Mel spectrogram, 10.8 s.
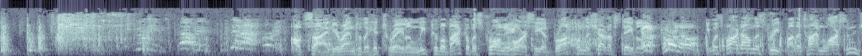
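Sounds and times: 
window glass breaking: 0.4 - 2.0
speech: 3.7 - 10.7.

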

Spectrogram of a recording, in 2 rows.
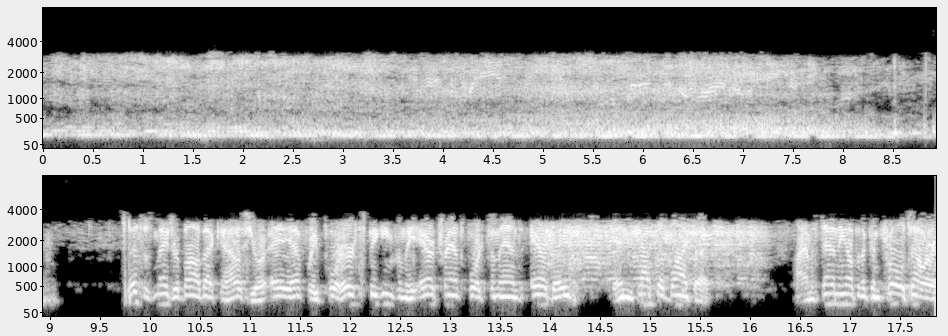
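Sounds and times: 
four-engine propeller C-54 airliner taking off: 0.0 - 9.1
speech: 10.2 - 15.9, 16.5 - 17.8.

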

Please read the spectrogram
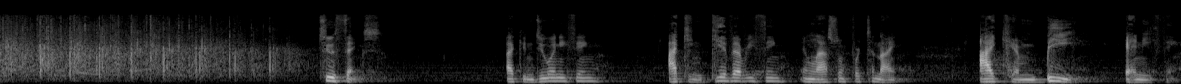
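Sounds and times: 
audience clapping: 0.0 - 3.2
speech: 3.2 - 3.9, 5.1 - 6.1, 6.7 - 9.1, 9.8 - 11.8.

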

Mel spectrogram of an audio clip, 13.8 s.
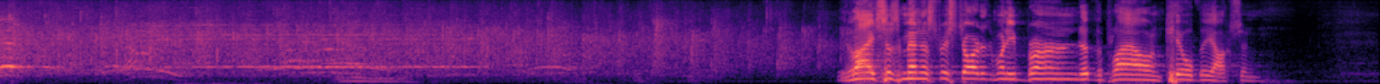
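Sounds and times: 
crowd audience clapping hands: 0.0 - 9.2
speech: 8.4 - 12.7.

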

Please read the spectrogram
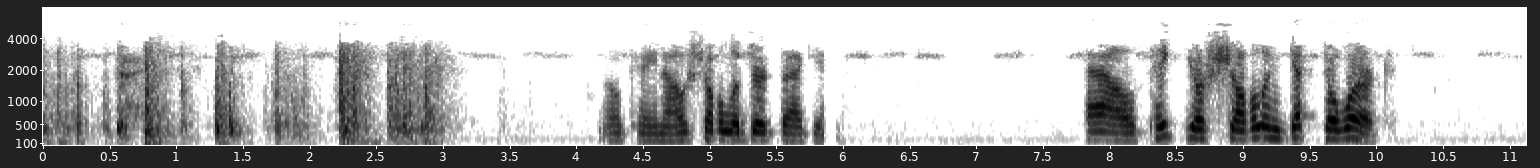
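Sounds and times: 
trunk being shoved into a grave: 0.0 - 3.2
speech: 4.3 - 6.1, 7.8 - 10.1.

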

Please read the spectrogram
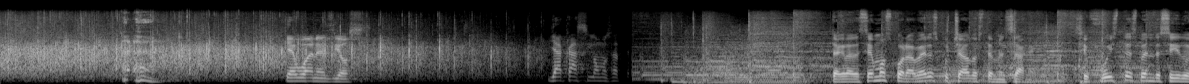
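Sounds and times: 
audience applause: 0.0 - 5.9
speech: 1.2 - 1.7, 2.8 - 3.7, 5.5 - 7.4, 8.3 - 11.8.

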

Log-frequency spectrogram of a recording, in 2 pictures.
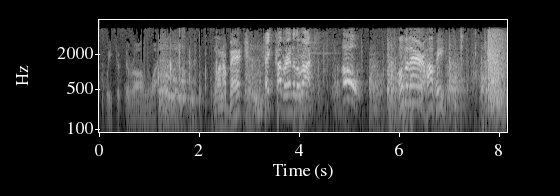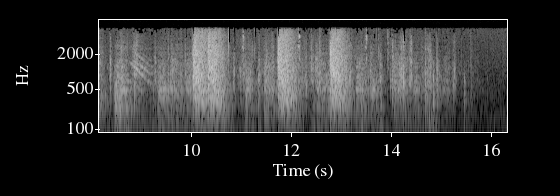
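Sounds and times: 
speech: 0.2 - 8.1
booming gunshots in a rocky canyon shootout: 5.4 - 13.5
sharp gunshot cracks: 7.7 - 8.3, 10.0 - 10.8, 11.7 - 13.3.

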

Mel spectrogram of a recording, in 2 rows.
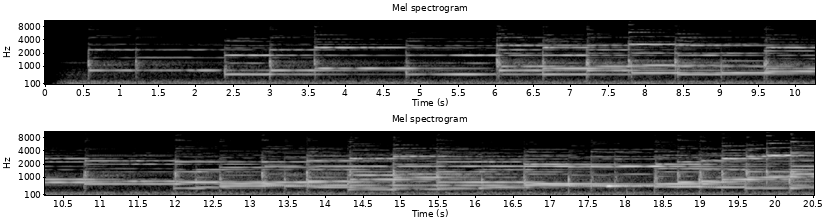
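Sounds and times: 
handbell music: 0.6 - 20.5.

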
